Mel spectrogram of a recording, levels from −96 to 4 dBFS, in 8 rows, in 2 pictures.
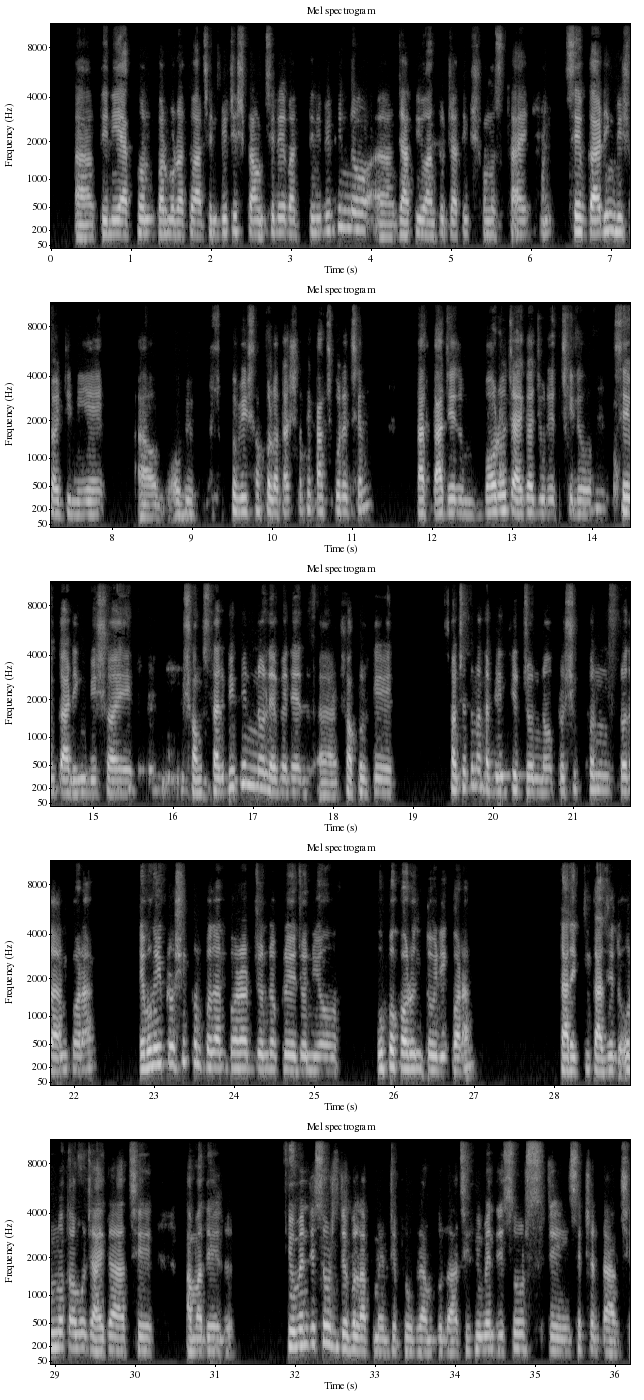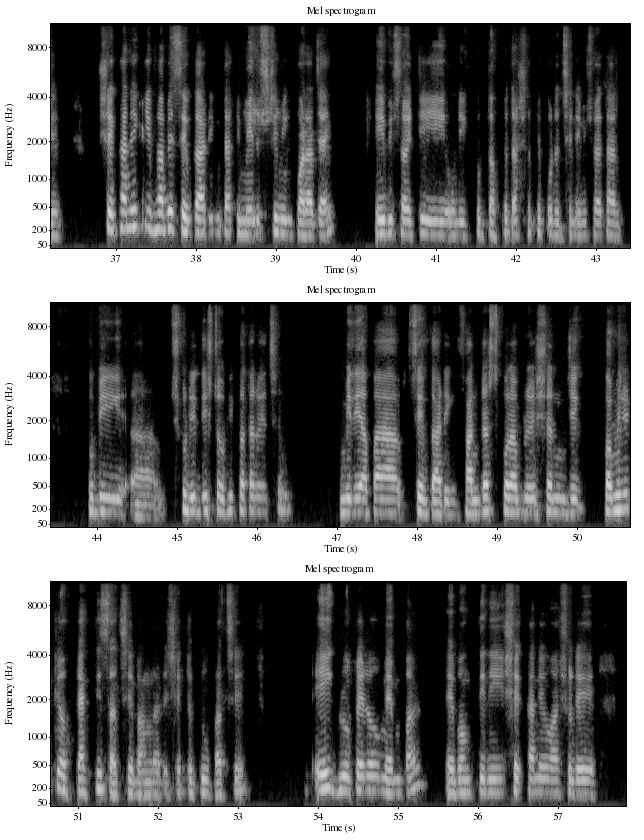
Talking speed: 65 wpm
